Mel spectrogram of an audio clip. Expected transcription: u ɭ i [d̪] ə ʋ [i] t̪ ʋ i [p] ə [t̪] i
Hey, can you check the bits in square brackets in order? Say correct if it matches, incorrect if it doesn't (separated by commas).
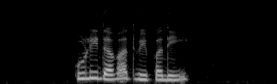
correct, incorrect, correct, incorrect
